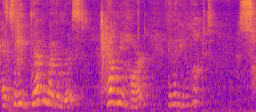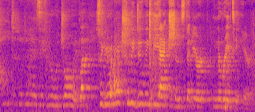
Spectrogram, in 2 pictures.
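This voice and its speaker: High-voiced woman coaching drama in an echoey room. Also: moderate pace, mellow. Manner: instructive, models lines for repetition. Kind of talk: line-by-line coaching of a classical monologue. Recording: echoey room, distant mic, faint noise.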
